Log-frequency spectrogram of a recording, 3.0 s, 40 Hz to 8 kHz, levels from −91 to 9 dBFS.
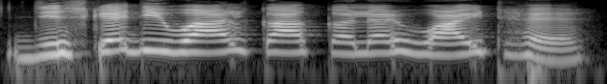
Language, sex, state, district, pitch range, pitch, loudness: Hindi, female, Bihar, Patna, 255-300 Hz, 285 Hz, -16 LUFS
